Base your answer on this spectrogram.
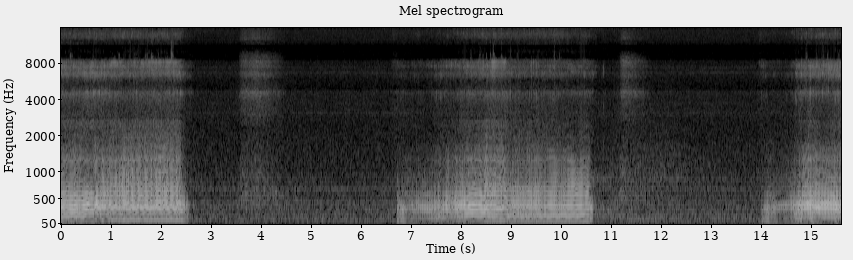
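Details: French Bulldog snoring in its sleep: three long rattling inhalation snores separated by quiet breathing pauses of about four seconds, each snore a buzzy, vibrating rasp.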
